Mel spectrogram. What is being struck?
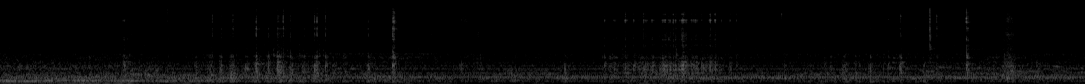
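Paper sheet scratched by a steel pen nib.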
